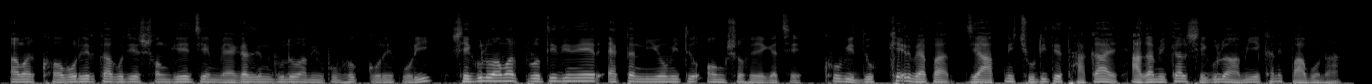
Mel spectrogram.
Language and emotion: Bengali, sad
